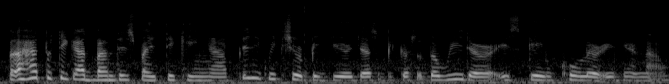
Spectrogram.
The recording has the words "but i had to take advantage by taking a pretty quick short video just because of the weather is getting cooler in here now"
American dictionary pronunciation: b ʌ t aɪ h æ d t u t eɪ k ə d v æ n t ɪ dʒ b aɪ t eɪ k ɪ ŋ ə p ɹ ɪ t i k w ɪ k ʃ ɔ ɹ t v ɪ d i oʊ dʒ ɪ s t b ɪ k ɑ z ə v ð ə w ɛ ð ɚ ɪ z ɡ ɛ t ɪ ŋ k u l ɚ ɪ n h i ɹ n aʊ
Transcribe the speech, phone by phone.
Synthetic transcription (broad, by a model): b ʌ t aɪ h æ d t u t eɪ k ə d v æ n t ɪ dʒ b aɪ t eɪ k ɪ ŋ ə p l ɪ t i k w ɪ k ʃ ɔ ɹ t b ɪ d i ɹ dʒ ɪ s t b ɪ k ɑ s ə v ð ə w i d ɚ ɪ s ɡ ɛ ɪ ŋ k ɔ l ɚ ɪ n h i ɹ n aʊ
